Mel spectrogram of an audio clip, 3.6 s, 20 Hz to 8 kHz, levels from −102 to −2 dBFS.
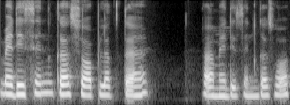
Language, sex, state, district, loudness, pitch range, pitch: Hindi, female, Himachal Pradesh, Shimla, -17 LUFS, 210-240 Hz, 225 Hz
